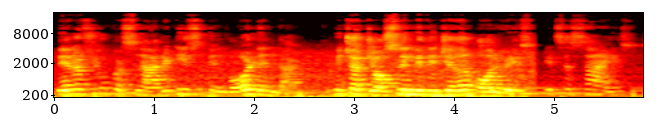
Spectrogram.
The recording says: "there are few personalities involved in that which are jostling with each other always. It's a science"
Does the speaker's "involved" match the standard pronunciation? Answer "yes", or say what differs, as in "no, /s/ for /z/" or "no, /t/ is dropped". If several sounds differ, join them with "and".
yes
